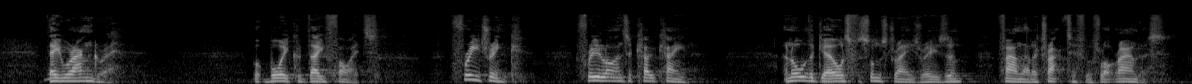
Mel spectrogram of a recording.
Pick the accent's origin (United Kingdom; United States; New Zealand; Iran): United Kingdom; England; Yeah, I'm an Englishman. I'm proud of who I am.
